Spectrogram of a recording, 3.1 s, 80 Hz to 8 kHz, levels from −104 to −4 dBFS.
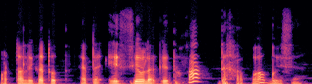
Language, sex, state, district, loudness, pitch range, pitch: Assamese, male, Assam, Sonitpur, -20 LUFS, 125-150 Hz, 140 Hz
